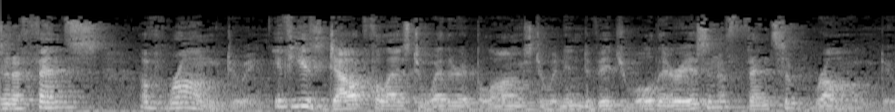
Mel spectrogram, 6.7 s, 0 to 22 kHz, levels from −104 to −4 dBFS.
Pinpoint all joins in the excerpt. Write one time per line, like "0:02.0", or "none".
0:02.0

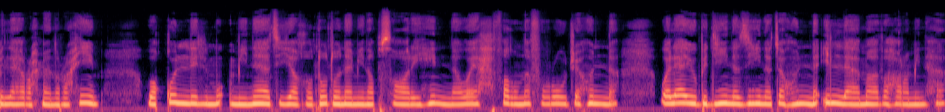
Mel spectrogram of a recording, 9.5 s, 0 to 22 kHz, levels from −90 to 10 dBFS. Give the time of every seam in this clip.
none

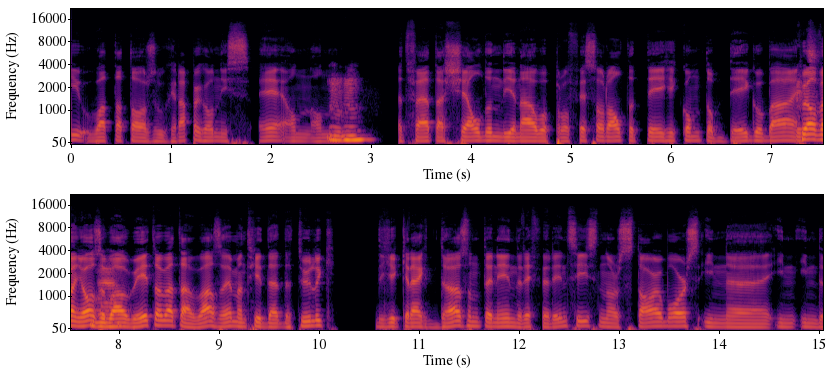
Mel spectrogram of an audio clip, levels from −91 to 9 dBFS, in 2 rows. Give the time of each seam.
0:07.3

